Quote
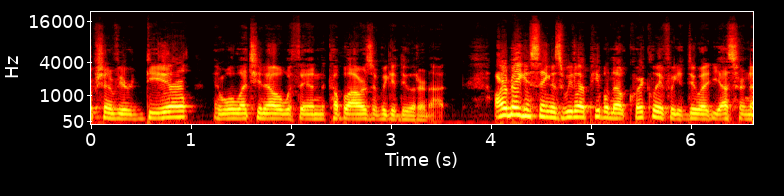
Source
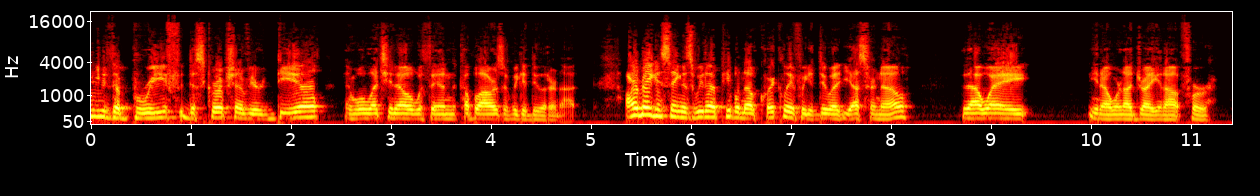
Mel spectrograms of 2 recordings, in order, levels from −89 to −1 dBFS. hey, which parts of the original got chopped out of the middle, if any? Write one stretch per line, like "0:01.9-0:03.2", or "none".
none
